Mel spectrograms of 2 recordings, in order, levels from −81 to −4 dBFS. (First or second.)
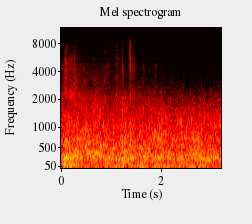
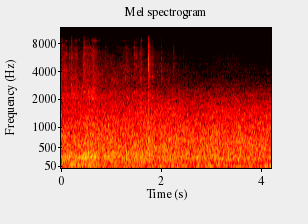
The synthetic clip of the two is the first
